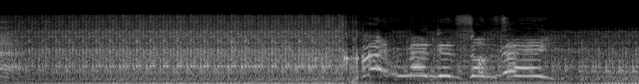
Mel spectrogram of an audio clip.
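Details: 1.9 JTDM/CDTI diesel on its first start after a snapped timing belt rebuild (new timing belt, water pump, rockers, pulleys, glow plugs). Ticks over at a steady, even idle with no knock or stumble. A healthy normal idle.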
